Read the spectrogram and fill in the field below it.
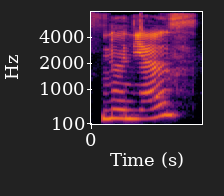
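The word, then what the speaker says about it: Núñez: no don't give up come on be brave nunez that's right you're just not trusting yourself you're smarter than you're giving yourself credit for okay the journey of alvaro nunez cabeza de vaca it's a long name we're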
